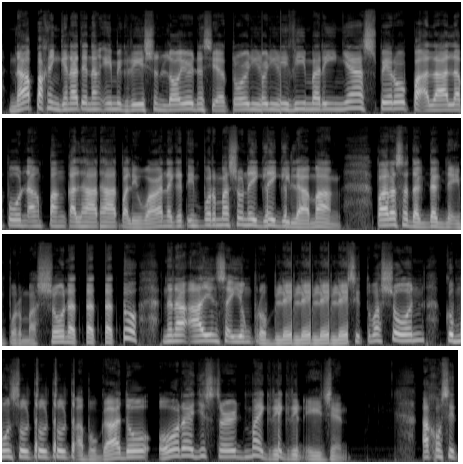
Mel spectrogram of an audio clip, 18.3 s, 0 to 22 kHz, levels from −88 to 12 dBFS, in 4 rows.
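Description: Speech with repeated buffer stutters at 2.60, 5.57, 7.25, 10.03, 12.07, 14.12 and 16.53 s. Each is a 186 ms chunk, which fits an 8192-sample buffer, played again with hard joins because new audio arrived late. Most repeat once. The ones at 10.03 and 14.12 s repeat twice, and the one at 12.07 s three times. Roughly a fifth to half a second of speech goes missing each time.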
